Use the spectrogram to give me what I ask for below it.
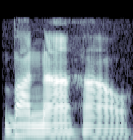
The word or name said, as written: Banahao, Mount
